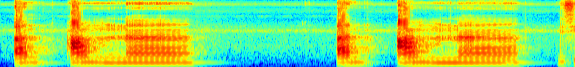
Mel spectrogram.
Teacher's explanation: ada salah satu huruf nun sukun bertemu dengan huruf Ain jadi cara membacanya harus jelas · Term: izhar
